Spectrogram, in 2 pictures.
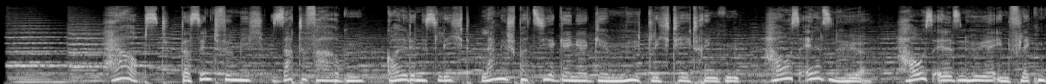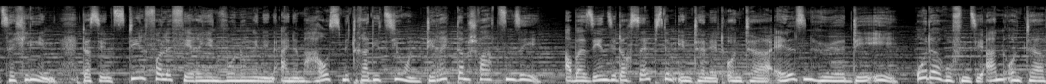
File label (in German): radiospot; elsenhoehe im herbst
